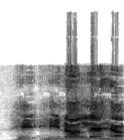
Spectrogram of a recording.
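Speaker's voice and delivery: put-on Jamaican accent. Role-playing a phone call asking for Kyrie Johnson, fake Jamaican accent. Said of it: "Is that a Jamaican accent I hear?".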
